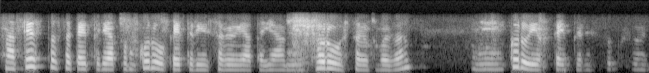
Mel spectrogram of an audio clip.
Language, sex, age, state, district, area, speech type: Marathi, female, 30-45, Maharashtra, Beed, urban, conversation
